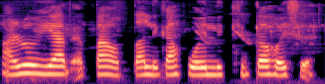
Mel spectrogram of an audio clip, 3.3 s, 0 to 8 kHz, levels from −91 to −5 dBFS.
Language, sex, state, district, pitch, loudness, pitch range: Assamese, female, Assam, Sonitpur, 240 Hz, -15 LUFS, 230-260 Hz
